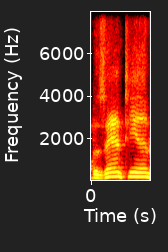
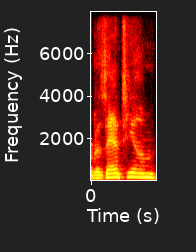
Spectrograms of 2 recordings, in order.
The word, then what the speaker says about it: Byzantium: or near the Black Sea that was called Byzantium or Byzantium, it's either pronounced either way.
